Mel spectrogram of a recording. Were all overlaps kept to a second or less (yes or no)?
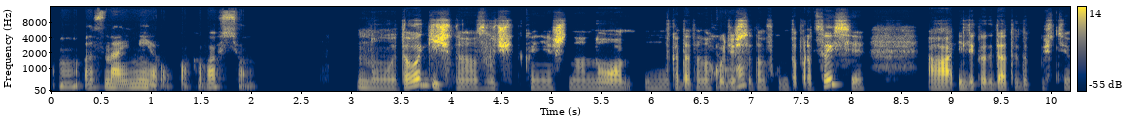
yes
